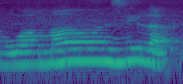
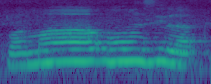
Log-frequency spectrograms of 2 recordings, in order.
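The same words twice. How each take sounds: First: The 'u' of unzila is merged or dropped. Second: The 'u' of unzila is pronounced clearly. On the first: The speaker calls it wrong. "bukan wama unzila gitu ya" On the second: The speaker calls it right. "unzilanya itu dibaca jelas, unzila, u-nya jelas"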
